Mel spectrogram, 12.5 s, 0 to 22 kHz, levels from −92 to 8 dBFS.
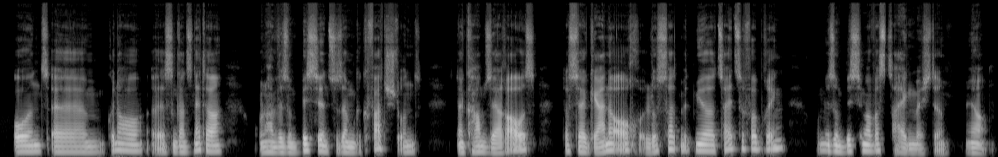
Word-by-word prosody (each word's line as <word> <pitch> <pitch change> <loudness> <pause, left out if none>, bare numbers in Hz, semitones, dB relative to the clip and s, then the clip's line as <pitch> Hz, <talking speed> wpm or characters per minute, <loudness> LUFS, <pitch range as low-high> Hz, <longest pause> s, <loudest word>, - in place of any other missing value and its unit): und, 105 +2 +3
ähm, 100 +1 -1
genau, 120 -3 0
er - - -3
ist 110 - -2
'n - - 0
ganz 95 -1 -2
Netter.“, 110 -4 +2 0.4
und 95 +2 -2
haben 95 -2 0
wir 95 - +2
so 90 - -1
'n 85 - -6
bisschen 120 -2 +3
zusammen 95 -1 0
gequatscht - - -2
und 100 +1 -6 0.4
dann - - 0
kam 100 0 -1
so 85 - +2
heraus, 65 -6 +3 0.3
dass 105 -1 -1
er 100 - +4
gerne - - +3
auch - - +1
Lust 100 +9 -1
hat, 140 0 0
mit - - -6
mir 115 -2 +4
Zeit 140 - 0
zu 155 - -1
verbringen 145 +3 -1 0.3
und 120 - -9
mir 115 - -1
so 110 - +2
'n 100 -3 -2
bisschen 110 +2 +1
mal 115 - +3
was 120 0 +3
zeigen 85 -7 -3
möchte, 75 -1 -5 0.3
ja. 85 -3 -1
105 Hz, 200 wpm, -23 LUFS, 95-120 Hz, 0.4 s, er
